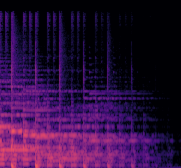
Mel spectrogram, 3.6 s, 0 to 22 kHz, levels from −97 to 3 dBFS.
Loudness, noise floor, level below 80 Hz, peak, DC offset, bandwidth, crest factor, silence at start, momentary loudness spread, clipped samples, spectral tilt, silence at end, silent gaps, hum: -41 LUFS; -76 dBFS; -50 dBFS; -20 dBFS; under 0.1%; 16.5 kHz; 20 dB; 0 s; 20 LU; under 0.1%; -6.5 dB/octave; 0.65 s; none; none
